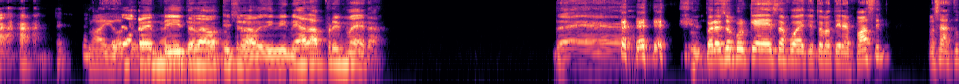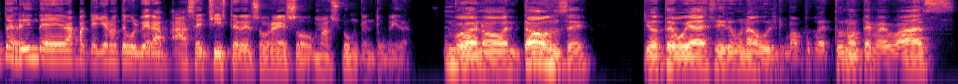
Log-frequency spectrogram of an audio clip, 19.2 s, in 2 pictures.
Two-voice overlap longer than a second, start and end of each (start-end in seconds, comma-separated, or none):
0.9-2.6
